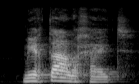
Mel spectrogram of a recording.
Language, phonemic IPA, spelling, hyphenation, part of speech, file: Dutch, /ˌmeːrˈtaː.ləx.ɦɛi̯t/, meertaligheid, meer‧ta‧lig‧heid, noun, Nl-meertaligheid.ogg
- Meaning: multilingualism (condition of being able to speak several languages)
